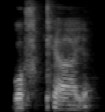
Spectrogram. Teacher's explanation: And the ta is the second ta in the ta varga, so it has to be aspirated. But the position of the tongue would be same for ush and ut.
